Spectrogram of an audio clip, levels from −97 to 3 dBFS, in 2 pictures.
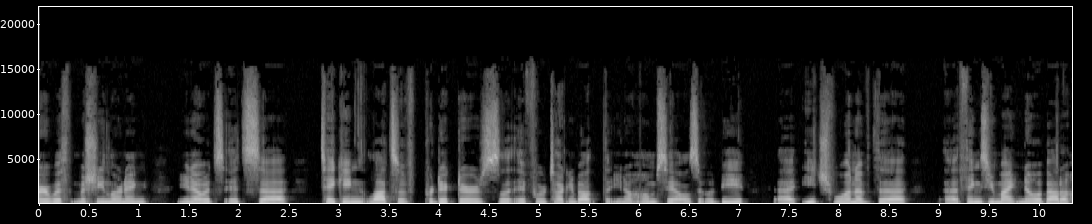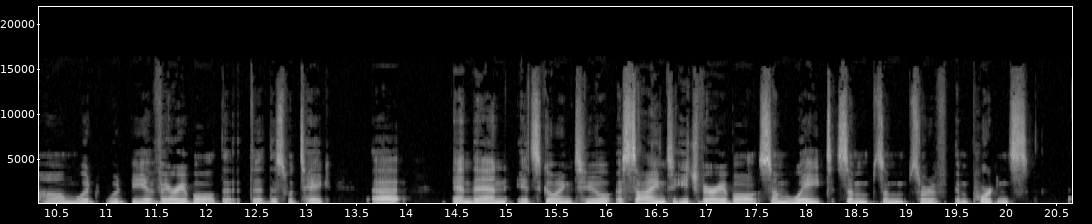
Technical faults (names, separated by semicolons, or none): none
